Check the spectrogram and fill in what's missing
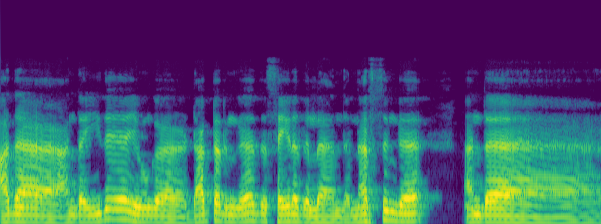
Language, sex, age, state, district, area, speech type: Tamil, male, 30-45, Tamil Nadu, Krishnagiri, urban, spontaneous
